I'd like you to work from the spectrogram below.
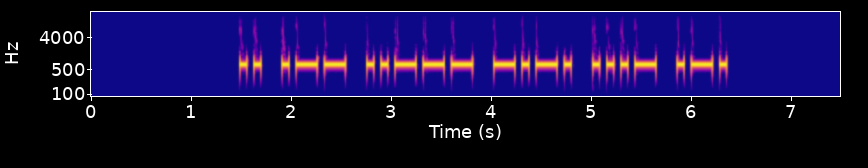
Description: Morse code, heard as a keyed tone, about 17 wpm, 700 Hz. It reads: IW2CVR
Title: DXCC-100 Call Signs - 6 Characters - 17wpm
